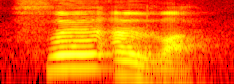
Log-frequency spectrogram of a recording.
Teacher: with the tip of the tongue touching the tip of the upper teeth.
